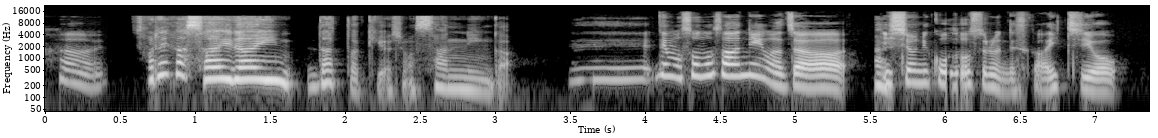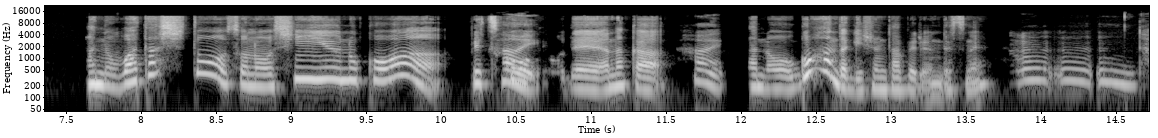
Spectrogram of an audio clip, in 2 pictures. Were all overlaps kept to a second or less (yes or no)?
yes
